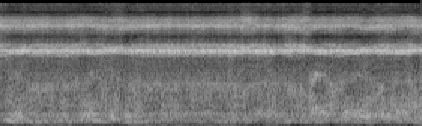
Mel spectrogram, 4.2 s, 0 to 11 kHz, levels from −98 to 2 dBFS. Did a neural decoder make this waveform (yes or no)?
yes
